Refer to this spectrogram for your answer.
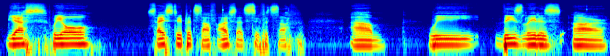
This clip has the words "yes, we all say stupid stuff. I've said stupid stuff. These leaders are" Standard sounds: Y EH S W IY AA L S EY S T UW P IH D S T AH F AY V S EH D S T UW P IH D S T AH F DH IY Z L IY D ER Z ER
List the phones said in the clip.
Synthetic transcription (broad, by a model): Y EH S W IY AA L S EY S T UW P IH D S T AH F AY V S EH D S T UW P IH D S T AH F DH IY Z L IY D ER Z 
